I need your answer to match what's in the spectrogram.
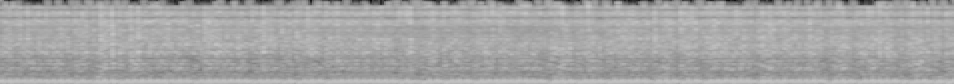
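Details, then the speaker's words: Old "Minnie" tractor engine running without a muffler after repair, good oil pressure, not charging; loud, steady, even open-exhaust chug at low speed with no knocks or misses, normal running. "i love the sound of this tractor let me let you hear it"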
